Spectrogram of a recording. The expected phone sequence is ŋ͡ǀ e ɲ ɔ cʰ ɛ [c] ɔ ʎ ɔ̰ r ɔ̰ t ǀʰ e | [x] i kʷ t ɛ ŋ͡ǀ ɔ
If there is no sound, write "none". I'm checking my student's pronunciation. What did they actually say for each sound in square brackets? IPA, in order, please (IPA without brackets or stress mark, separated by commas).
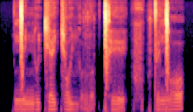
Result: c, xʷ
